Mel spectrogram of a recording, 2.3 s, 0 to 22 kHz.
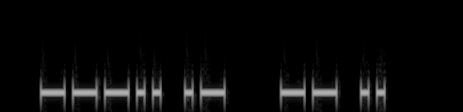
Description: Morse code, heard as a keyed tone, about 30 wpm, 700 Hz. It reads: 8A MI
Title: Field Day Exchanges Encore - 30wpm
